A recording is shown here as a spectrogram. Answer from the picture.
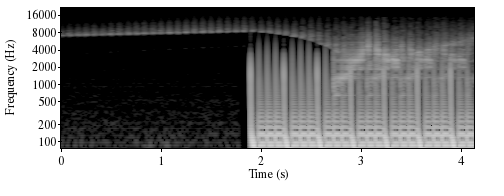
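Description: Electronic hi-tech psytrance playing back from a production session. A quiet, high synth riser builds in level, then about two seconds in the drop hits with a steady pounding kick drum and rolling bass, topped by a fast stuttering high synth whose filter sweeps down.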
